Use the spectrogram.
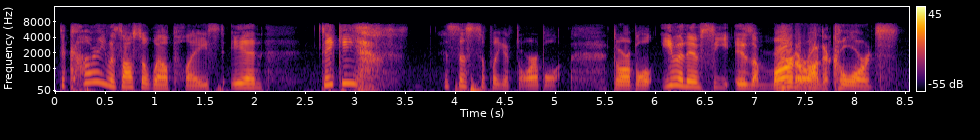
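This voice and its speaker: A man hosting a fan fiction series, narrating and commenting casually in an enthusiastic, halting, stumbling way. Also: high-pitched, big pitch swings, gravelly, sharp tone, dry recording, lo-fi sound.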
